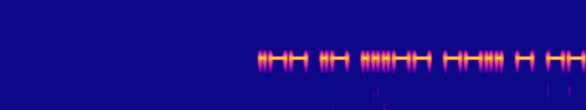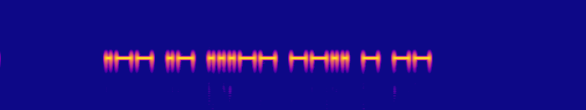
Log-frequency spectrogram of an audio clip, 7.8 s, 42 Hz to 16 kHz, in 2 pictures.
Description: Morse code, heard as a keyed tone, about 36 wpm, 700 Hz. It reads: WA3ZTM WA3ZTM
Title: USA Call Signs - 6 Characters - Repeated 2x - 35wpm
